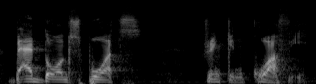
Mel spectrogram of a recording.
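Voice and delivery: put-on lightly held New York wiseguy accent; a hint of Brooklyn mobster, grumbling. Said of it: "the New York accent".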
